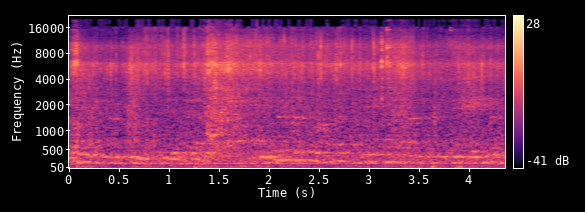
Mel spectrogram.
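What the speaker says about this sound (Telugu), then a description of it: "ఇలా రైస్ కొద్దిగా కొద్దిగా వేసుకుంటూ కలపాలి." Cooked rice is stirred little by little into a sizzling tomato mixture in a pan, with a continuous close fry hiss and soft scraping stir strokes and no talk.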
